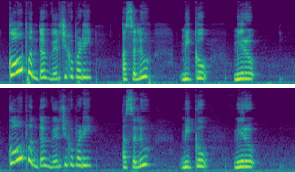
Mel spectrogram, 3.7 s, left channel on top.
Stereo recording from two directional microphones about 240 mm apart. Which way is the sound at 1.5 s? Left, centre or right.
Left.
